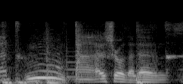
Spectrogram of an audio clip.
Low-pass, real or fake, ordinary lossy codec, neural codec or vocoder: none; fake; none; codec, 16 kHz, 0.5 kbps, X-Codec, HuBERT features, trained on balanced general audio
